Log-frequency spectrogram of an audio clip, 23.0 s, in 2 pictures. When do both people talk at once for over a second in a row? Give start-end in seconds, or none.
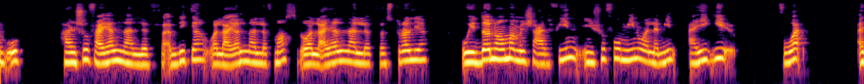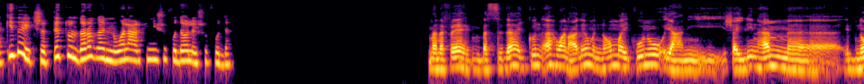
none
